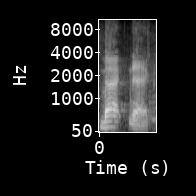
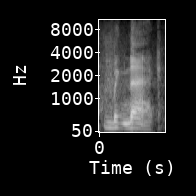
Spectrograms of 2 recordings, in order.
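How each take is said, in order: First: The first syllable has a full 'mac' vowel. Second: The first syllable has a reduced, weak vowel. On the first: The speaker calls it right. "Macnack, like big" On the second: The speaker calls it wrong. "it's not McNack"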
